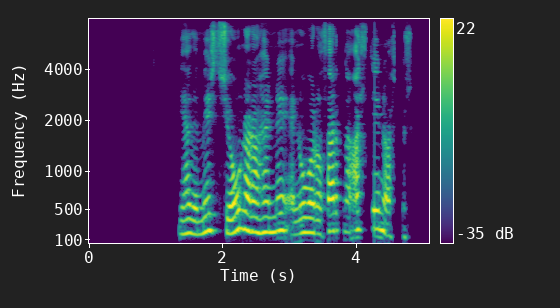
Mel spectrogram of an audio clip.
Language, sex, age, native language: Icelandic, female, 60-69, Icelandic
